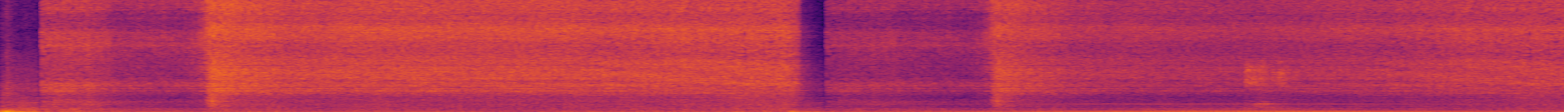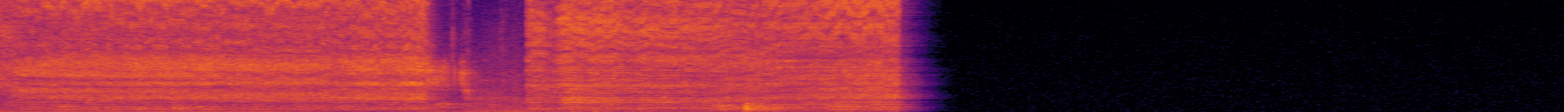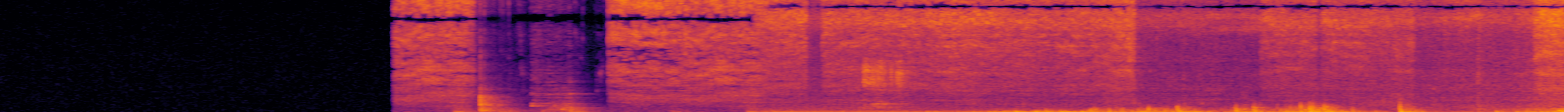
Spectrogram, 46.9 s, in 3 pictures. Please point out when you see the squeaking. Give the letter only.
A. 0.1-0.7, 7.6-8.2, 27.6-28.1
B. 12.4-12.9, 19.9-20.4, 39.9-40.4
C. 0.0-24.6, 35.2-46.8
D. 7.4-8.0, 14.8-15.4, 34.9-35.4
B.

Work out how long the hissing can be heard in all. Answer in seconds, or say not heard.
36 s.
